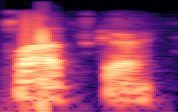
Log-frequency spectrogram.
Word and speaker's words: Plotzker: We just added an ER and Americanized it. And that's why it sounds like Plotzker. But the original name of the city is P-L-O-C-K, and it's pronounced Płock.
